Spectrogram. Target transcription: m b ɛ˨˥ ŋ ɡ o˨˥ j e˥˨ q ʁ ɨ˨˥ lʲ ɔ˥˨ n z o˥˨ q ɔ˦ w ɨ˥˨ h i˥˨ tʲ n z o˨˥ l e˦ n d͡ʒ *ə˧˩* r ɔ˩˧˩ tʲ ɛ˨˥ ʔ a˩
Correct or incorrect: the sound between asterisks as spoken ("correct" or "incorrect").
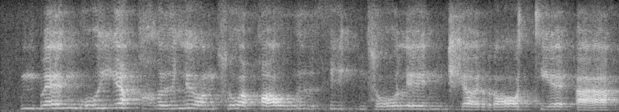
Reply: incorrect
